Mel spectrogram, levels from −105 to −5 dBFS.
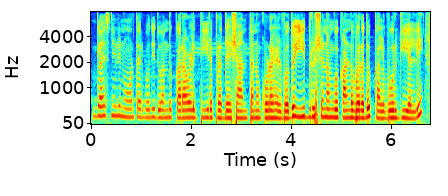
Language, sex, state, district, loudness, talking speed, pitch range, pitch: Kannada, female, Karnataka, Gulbarga, -18 LUFS, 160 wpm, 195-225 Hz, 205 Hz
